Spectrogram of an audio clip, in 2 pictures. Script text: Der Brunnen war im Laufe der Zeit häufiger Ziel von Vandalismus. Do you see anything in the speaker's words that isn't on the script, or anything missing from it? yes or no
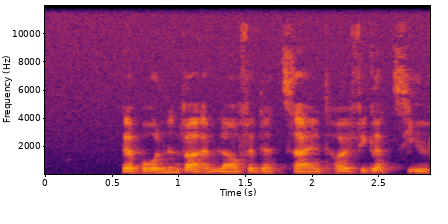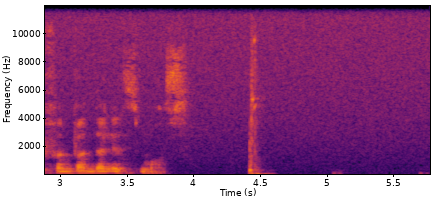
no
